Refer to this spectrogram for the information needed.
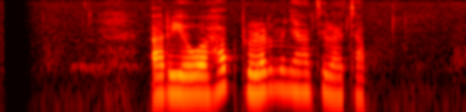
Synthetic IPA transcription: ʔaɾiowaɦap̚ɖ̥o̤larməɲaŋat̪t͡ʃilat͡ʃap̚

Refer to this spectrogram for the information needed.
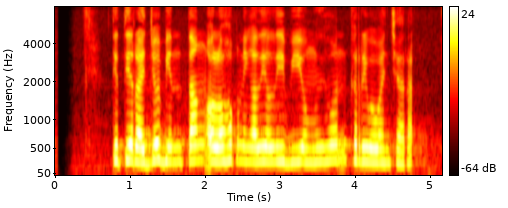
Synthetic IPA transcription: t̪it̪iɾad͡ʒɔbint̪aŋɔlɔɦɔk̚niŋalilibiuŋɦʊnkɨrdiwawaɲt͡ʃaɾa̰

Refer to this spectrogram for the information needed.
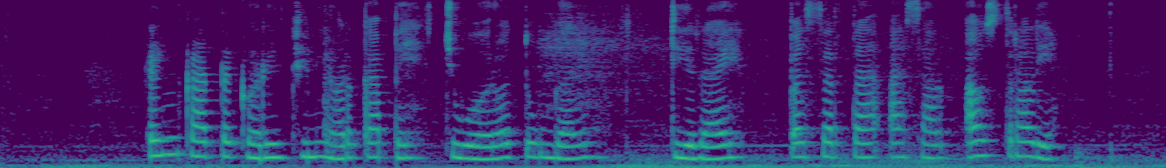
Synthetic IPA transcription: ʔɪŋkat̪əɡ̥ɔ̤ɾid̥ʒ̥ṳniɔrkab̥ɛhʒ̥ṳwɔɾɔt̪uŋɡald̪̥i̤ɾaɪhpəsərt̪aʔasalʔaust̪ɾalia

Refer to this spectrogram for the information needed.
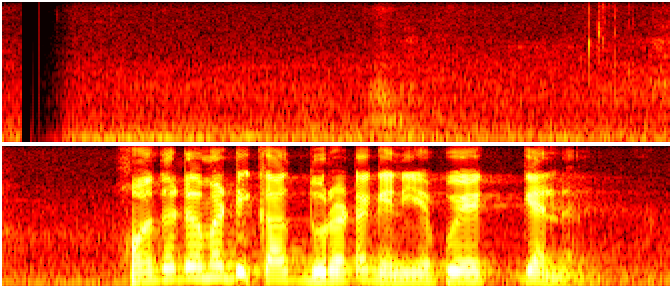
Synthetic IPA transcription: hõnd̪əʈəməʈikak̪̚d̪uɾəʈəɡenijəpuek̚ɡænə̰

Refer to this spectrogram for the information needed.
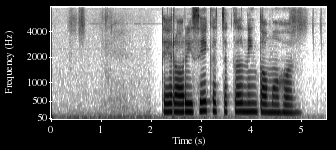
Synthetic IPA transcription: t̪eɾoɾisekət͡ʃəkəlnɪŋt̪ɔmɔɦɔn

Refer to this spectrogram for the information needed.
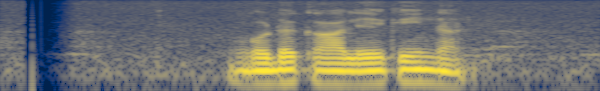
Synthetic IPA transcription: ŋɡoɖəkaːlejəkeind̪aːn

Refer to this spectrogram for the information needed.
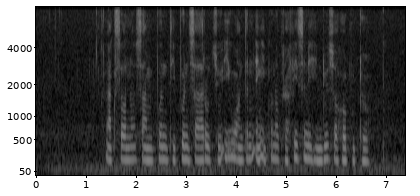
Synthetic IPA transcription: laksɔnɔsampʊnd̪̥i̤pʊnsaɾud̥ʒ̥ṳʔiwɔnt̪ənɪŋikonoɡ̥ɾafisəniɦind̪usɔhɔb̥ṳɖ̥ɔ̤

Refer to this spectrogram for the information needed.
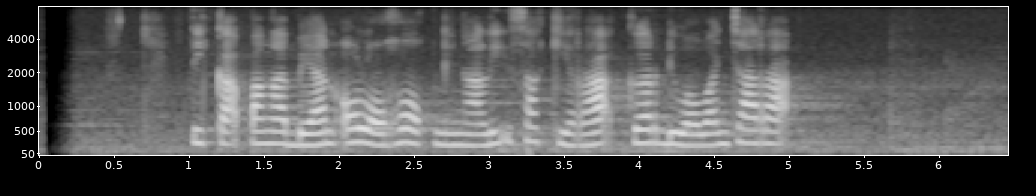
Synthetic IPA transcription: t̪ikaʔpaŋabeanʔɔlɔɦɔk̚niŋalisakiɾakərdiwawaɲt͡ʃaɾa̰ʔ

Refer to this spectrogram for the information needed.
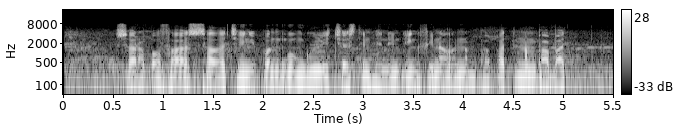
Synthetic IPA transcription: saɾapofasalad̥ʒ̥ɛ̤ŋipʊnŋuŋɡulid̥ʒ̥a̤st̪ɪnɦɛnɪnɪŋfinalə̰nəmpapat̪̚ənəmpapat̪̚

